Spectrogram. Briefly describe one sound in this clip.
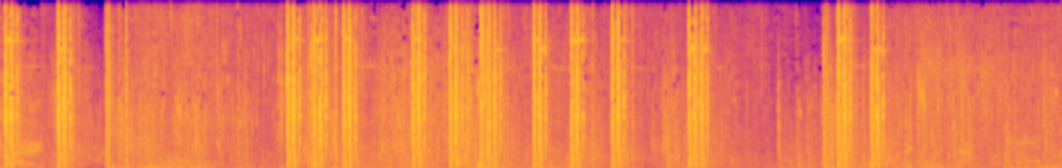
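Gunshots crack and echo in quick bursts.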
